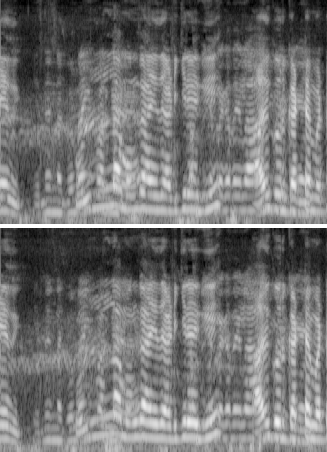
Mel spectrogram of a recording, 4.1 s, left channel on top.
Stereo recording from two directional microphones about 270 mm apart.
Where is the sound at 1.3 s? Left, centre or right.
Centre.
